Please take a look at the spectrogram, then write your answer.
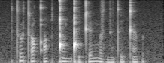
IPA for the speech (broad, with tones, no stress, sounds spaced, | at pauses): tʼ ɯ˥ tʼ u˧ qʼ ẽ˧˥ q ŋ͡ǃ õ˧ ǃʼ i˩ kʼ e˥ ŋ ʌ˩ z d ɛ̃˩ tʼ i˥ kʼ ɛ̃˧˥ p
